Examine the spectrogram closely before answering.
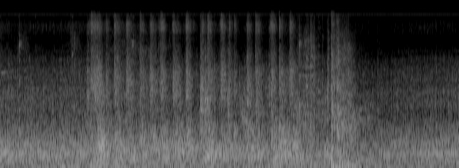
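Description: Machine guns rattle in rapid bursts.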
